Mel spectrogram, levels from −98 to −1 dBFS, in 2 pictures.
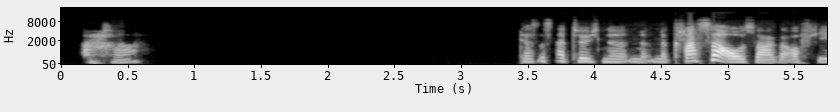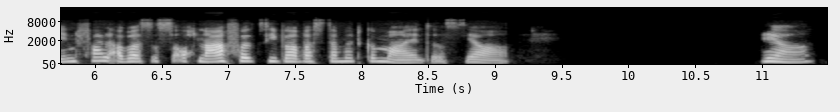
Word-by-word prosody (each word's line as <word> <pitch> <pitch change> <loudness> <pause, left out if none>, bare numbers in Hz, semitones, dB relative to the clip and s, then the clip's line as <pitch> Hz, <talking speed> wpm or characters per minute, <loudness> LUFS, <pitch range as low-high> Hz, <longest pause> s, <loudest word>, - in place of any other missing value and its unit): Aha. 170 +2 -6 2.9
Das 200 +3 -5
ist 240 - -6
natürlich 220 -2 -1
'ne 190 -2 -4
'ne 190 -3 -7
'ne 190 -1 -6
krasse 245 - +8
Aussage 180 -2 +3
auf - - -3
jeden 205 +2 -5
Fall, 255 +2 -3
aber 215 +2 +1
es 210 - -8
ist 230 - -9
auch 225 - -4
nachvollziehbar, 225 0 +2
was 210 -2 -3
damit 220 +1 -6
gemeint 175 -8 -4
ist, - - -14
ja. 160 -5 -5 1.9
Ja. 190 -4 -2
205 Hz, 120 wpm, -22 LUFS, 185-225 Hz, 2.9 s, krasse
